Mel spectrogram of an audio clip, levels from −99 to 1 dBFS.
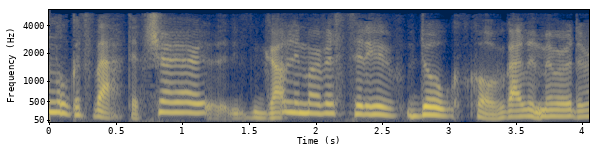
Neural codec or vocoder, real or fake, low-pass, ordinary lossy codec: codec, 16 kHz in and 24 kHz out, 0.4 kbps, LongCat-Audio-Codec, four codebook decoder; fake; 5.4 kHz; MP3, 32 kbps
